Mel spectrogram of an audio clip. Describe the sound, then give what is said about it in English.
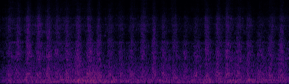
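A dark green steam locomotive pulls a train past a field on a line running north toward Kidderminster, giving a faint, low rumble with a steady, repeating rhythmic beat from start to finish. “Steam rises from the chimney of the dark green locomotive, which trails then dissipates in the air as the train passes a field dotted with round hay bales.”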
